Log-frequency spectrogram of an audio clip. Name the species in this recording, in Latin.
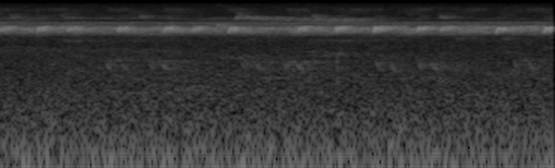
Campylorhynchus turdinus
